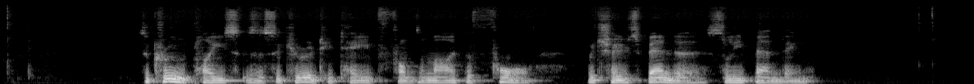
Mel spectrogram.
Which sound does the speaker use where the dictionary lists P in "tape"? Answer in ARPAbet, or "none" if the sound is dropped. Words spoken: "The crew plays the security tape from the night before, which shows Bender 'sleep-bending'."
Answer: B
